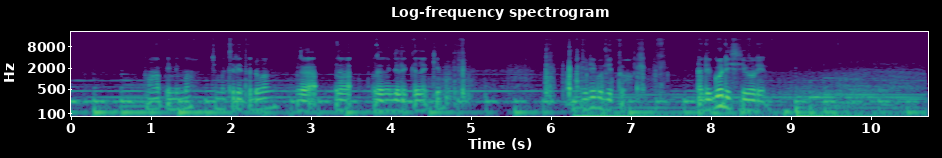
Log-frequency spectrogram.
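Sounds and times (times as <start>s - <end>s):
speech: 1.1s - 5.1s, 6.4s - 8.9s
motorbike engine passing by: 9.0s - 10.7s.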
